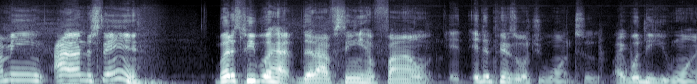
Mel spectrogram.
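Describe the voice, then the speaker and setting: A man with a fairly high voice speaks at a moderate pace, with very wide pitch swings and big swings in loudness. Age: 30s. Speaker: podcast co-host, teacher. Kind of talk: casual chat. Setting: studio.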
